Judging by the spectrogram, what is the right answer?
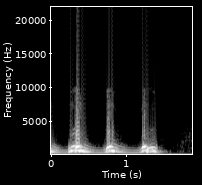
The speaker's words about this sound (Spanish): Y el perro hace así.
